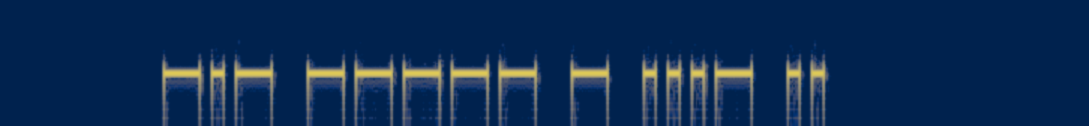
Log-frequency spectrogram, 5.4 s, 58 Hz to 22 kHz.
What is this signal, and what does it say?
Morse code, heard as a keyed tone, about 20 wpm, 700 Hz. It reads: K0TVI
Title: USA Call Signs - 5 Characters - Repeated 3x - 20wpm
